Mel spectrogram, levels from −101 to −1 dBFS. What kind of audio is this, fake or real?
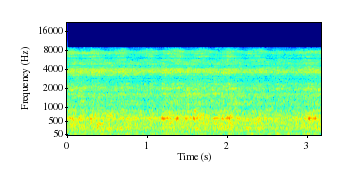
real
